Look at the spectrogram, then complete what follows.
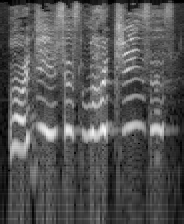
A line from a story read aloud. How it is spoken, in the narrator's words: cried Mrs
